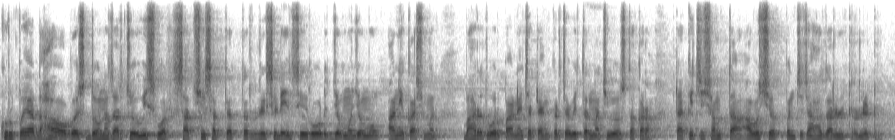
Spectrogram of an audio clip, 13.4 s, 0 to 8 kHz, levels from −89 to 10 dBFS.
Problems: constant background noise, continuous background conversations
